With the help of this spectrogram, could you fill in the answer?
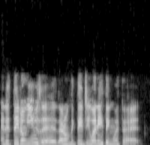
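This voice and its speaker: A woman's voice: sits high, big pitch swings, quick pace, dry recording, muffled recording. A woman chatting casually as a podcast guest, giggly, self-mocking and free with swearing. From Canada. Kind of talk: casual chat.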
